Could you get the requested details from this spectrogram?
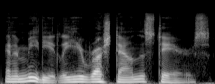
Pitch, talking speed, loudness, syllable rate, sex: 115 Hz, 195 wpm, -15 LUFS, 5.4 syllables/s, male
